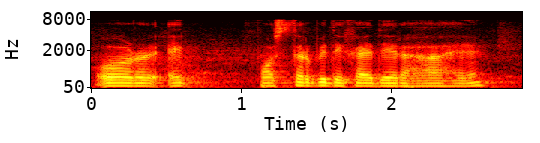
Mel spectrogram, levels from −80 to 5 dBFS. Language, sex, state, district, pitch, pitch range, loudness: Hindi, male, Arunachal Pradesh, Papum Pare, 120 Hz, 115-125 Hz, -18 LUFS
